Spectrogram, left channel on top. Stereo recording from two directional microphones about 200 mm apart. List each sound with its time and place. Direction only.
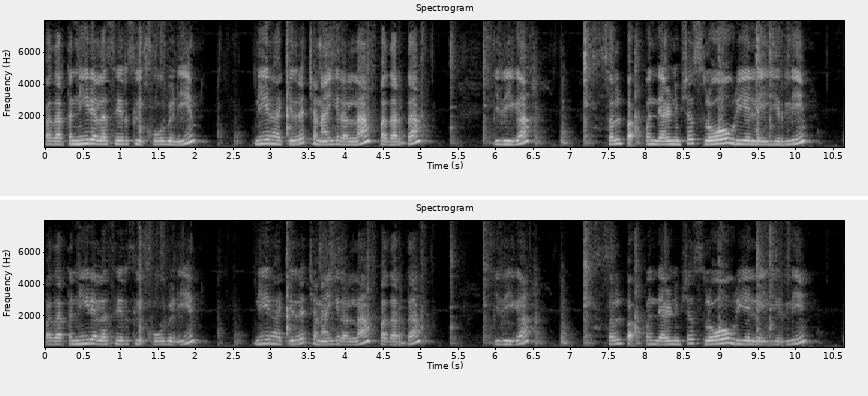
0.0 s speech: 30° left (ahead or behind)
6.1 s speech: 35° left (ahead or behind)
7.5 s speech: 35° left (ahead or behind)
